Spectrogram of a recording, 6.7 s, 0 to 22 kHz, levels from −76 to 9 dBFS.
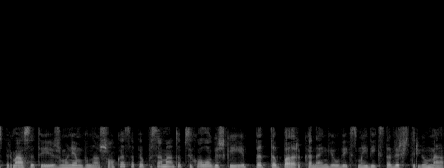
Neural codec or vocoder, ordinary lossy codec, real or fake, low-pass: none; MP3, 32 kbps; real; 5.4 kHz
